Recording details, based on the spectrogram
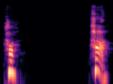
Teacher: saying this sound involves a forceful expulsion of air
